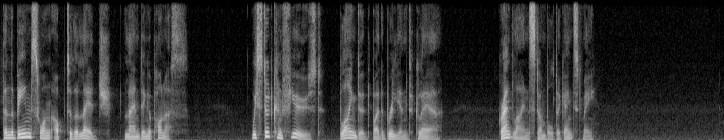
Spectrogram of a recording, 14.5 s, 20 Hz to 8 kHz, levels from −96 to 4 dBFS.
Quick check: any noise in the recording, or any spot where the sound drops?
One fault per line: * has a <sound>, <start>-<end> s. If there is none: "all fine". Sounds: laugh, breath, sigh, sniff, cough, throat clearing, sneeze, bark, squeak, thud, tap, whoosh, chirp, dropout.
all fine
